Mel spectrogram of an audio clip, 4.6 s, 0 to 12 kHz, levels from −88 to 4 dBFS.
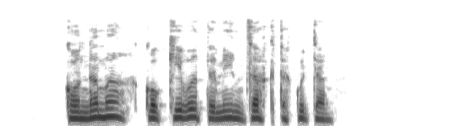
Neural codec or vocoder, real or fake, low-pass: codec, 16 kHz, 16 kbps, FreqCodec, larger model; fake; 7.2 kHz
